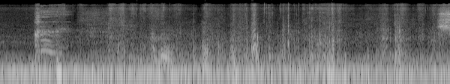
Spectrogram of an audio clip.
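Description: Rustling and light knocks of bags and packed items being handled and rummaged through, over a steady low hum.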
